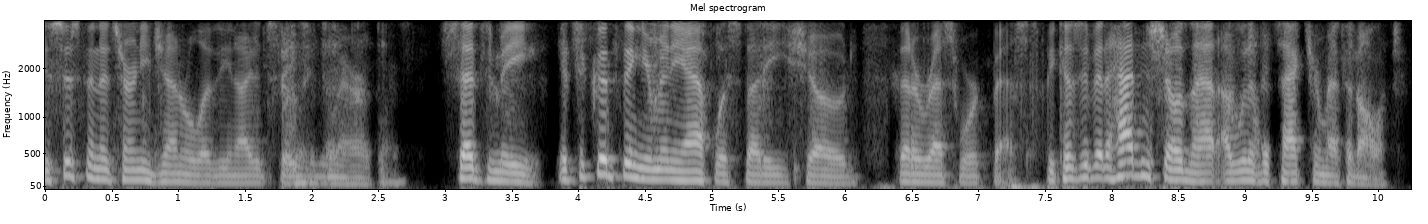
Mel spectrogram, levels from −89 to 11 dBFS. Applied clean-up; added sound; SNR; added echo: neural mask model Resemble Enhance denoiser.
